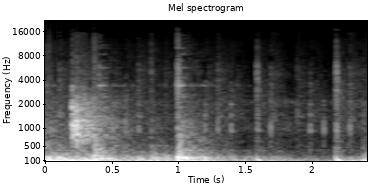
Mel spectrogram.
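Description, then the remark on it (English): Hail striking a building: irregular thuds and sharp taps land every fraction of a second over a steady low rumble, fairly quiet overall, with no voices. “I'm going to go check the hail. It sounds really bad.”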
